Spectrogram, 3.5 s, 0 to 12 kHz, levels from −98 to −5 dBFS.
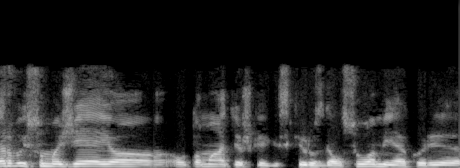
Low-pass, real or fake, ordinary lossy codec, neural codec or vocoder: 7.2 kHz; real; MP3, 48 kbps; none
